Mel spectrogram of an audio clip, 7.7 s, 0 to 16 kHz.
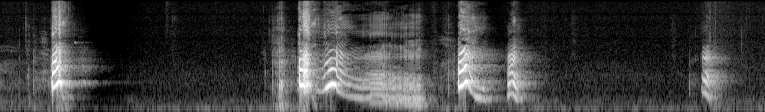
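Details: A 4-month-old Belgian Malinois puppy indoors, after chewing up a sofa, gives five short, sharp barks spaced a second or more apart. A longer, falling whiny yelp follows the second bark, in a quiet small room.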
